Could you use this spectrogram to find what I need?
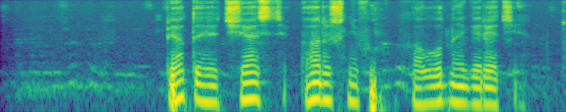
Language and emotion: Russian, neutral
